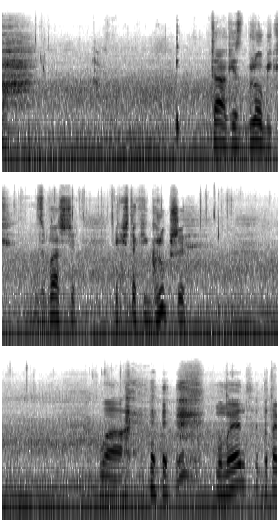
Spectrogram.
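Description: Wet mud squelches as a bottle is pulled out of it.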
